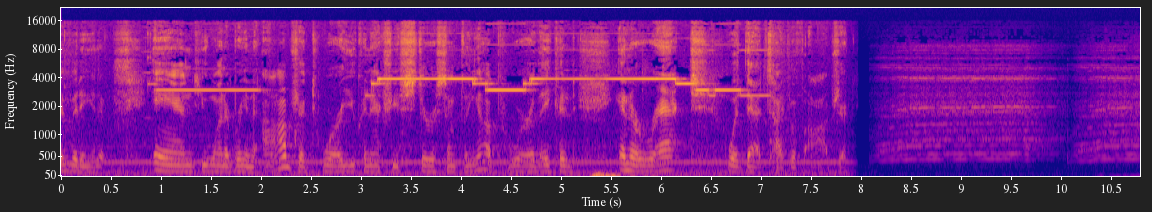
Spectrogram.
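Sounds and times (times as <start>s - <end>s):
speech: 0.0s - 8.0s
1986 toy model train steam-whistle sound effect: 3.0s - 6.0s.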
